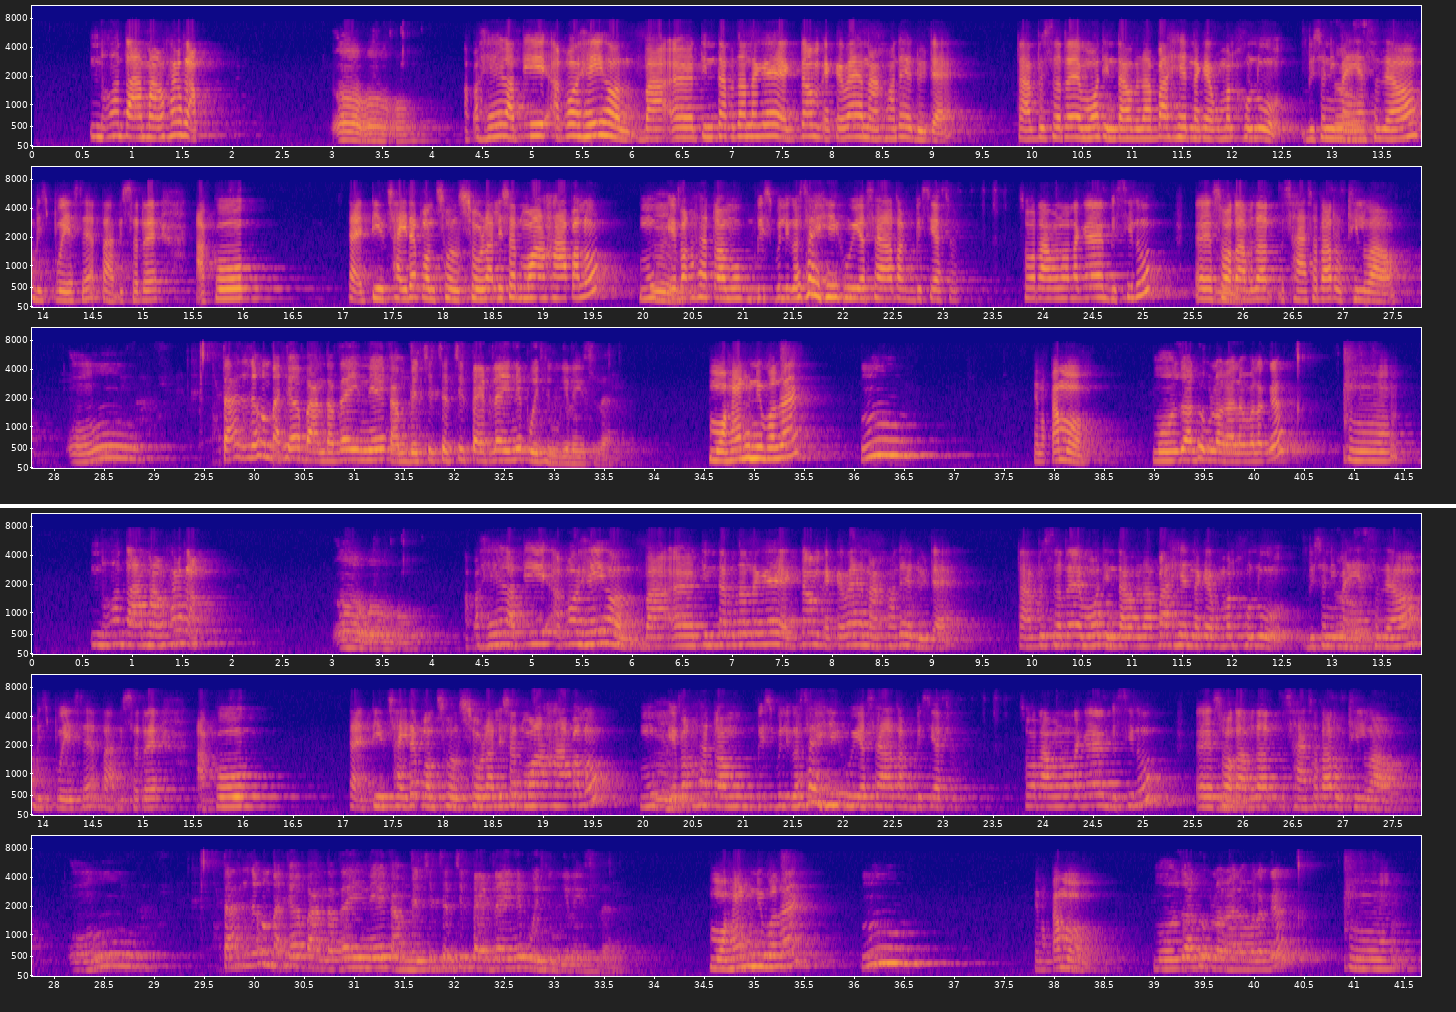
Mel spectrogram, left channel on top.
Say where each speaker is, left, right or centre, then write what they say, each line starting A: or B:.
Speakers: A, on the left (about 65°); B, on the left (about 85°).
A: নহয় তাৰ মা হে
B: অ', অ', অ',
A: সেই ৰাতি আকৌ হেৰি হল বা, তিনিটা বজালৈকে একদম একেবাৰে নাই শুৱা দেই দুইটাই। তাৰপিছতে মই তিনটা বজাৰ পৰা সেই তেনেকে অকণমান শুলো বিচনী মাৰি
B: অ
A: আছে যে আৰু পৰি আছে তাৰপিছতে আকৌ তি চাৰিটা প চৌৰাশি তাৰপিছত মই শাৰ পালোঁ, মোক
B: উম
A: এইবাৰ কথা তই মোক বীছ বুলি কৈছে, সি শুই আছে আৰু তাক বিচি আছোঁ। ছয়টামানলৈকে বিচিলো এ ছয়টা
B: উম
A: বজাত চাৰে ছটাত উঠিলো আৰু।
B: উম,
A: <inaudible>
B: তাহাঁতি দেখোন বাহিৰৰ বাৰাণ্ডাতে এনেই বেডশ্বীট চেটশ্বীট পাৰি পেলাই এনেই পৰি থাকিব গে লাগিছিলে।
A: মহে ধুনিব যে।
B: উম,
A: কেনেকুৱা মহ।
B: মহ যোৱা ধূপ লগাই ল'ব লাগে।
A: উম,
